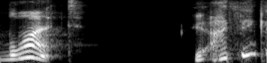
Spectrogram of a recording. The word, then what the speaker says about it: Blount: here starflower said that her sister's name married name is Blount but it's pronounced blunt yeah I think it's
